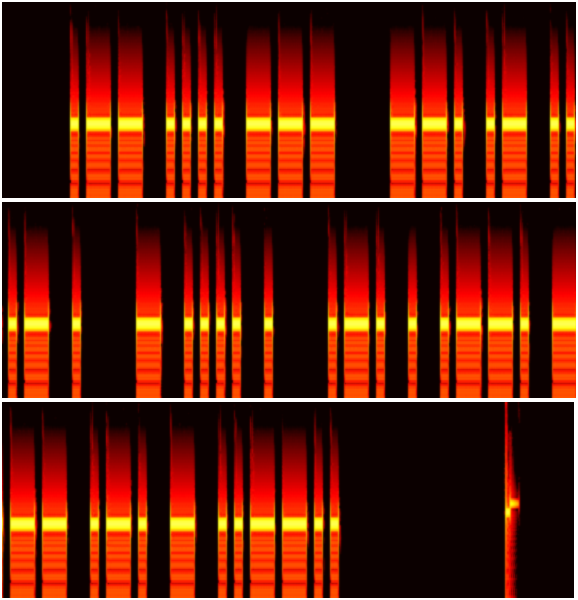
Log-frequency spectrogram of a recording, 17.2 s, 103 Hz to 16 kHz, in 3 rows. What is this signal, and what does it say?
Morse code, heard as a keyed tone, about 15 wpm, 700 Hz. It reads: WHO GAVE THE REPORT?
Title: Sentences from Top 1000 Words - Review Part 6 - 15wpm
